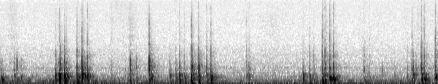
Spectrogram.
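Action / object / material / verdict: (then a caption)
tap / plastic storage box lid / plastic / none. Fingertips and short nails tap and scratch the lid of a shoebox-sized clear plastic storage box, full of papers and ephemera, lying on a cutting mat. The result is an irregular series of quiet, dull, low taps with brief soft scratching strokes, each dying away almost at once.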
